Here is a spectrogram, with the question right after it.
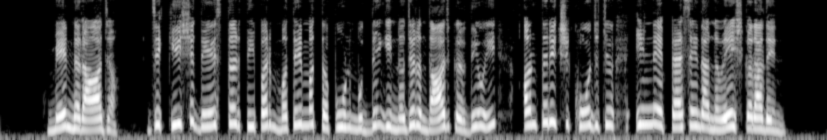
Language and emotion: Dogri, angry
